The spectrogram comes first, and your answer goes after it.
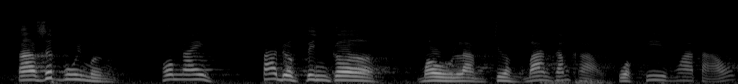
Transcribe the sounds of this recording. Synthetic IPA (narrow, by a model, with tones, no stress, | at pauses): t̪aː˧zə˦˥t̚vu˧jmɨ˨˩ŋ | ho˧mna˧j | t̪aː˧ɗɨ˨˩ək̚t̪ï˨˩ŋ̟kəː˨˩ | ɓə˨˩wlaː˨˩mt͡ɕɨ˧˩əŋɓaː˧nzaː˨˦mxaː˧˩wku˨˩ək̚t̪ʰi˧hwaː˧t̪aː˨˦w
